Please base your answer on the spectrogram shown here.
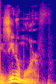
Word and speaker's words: xenomorph: And if you're an Aliens franchise fan, you might say xenomorph, okay?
